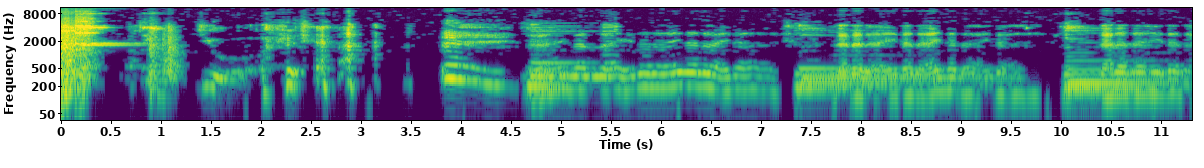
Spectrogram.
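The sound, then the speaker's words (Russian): Plates and cutlery clatter and clink in a quick, busy burst, then voices start singing a tune while the dishes keep faintly rattling underneath. “Прах тарелки нет кроши, вилки гнет тупи ножи.”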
